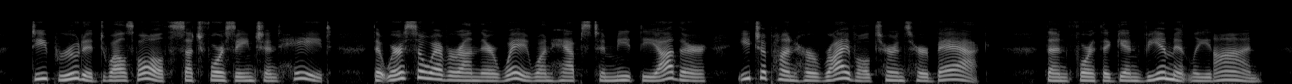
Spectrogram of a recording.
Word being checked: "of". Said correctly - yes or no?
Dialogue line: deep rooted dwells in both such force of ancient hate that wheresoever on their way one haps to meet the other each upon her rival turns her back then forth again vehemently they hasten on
no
